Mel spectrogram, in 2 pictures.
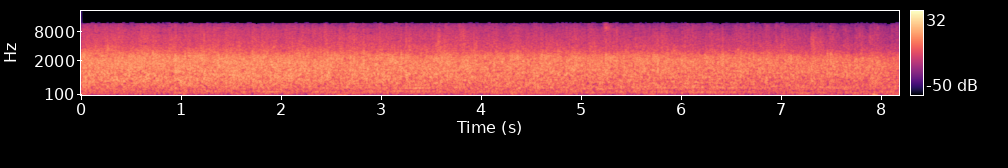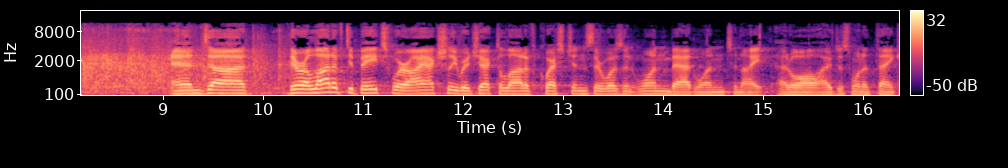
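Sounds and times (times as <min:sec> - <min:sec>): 
audience applause: 0:00.0 - 0:11.2
speech: 0:09.1 - 0:16.3.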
